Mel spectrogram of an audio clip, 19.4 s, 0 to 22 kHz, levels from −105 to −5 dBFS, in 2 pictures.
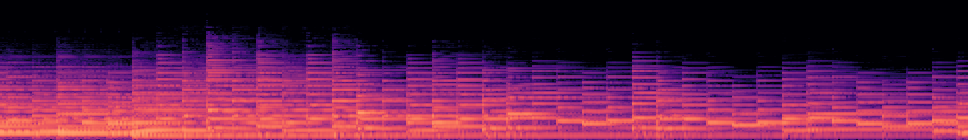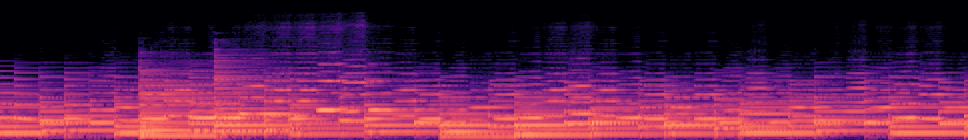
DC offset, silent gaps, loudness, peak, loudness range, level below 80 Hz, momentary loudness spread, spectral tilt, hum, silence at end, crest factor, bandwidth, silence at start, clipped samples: under 0.1%; none; -32 LUFS; -16 dBFS; 5 LU; -58 dBFS; 7 LU; -9 dB/octave; none; 0 s; 16 dB; 7 kHz; 0 s; under 0.1%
